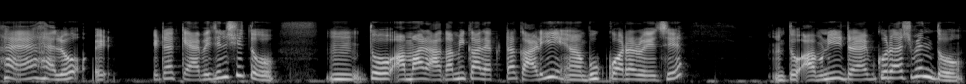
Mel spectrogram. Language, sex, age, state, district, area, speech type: Bengali, female, 18-30, West Bengal, Hooghly, urban, spontaneous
